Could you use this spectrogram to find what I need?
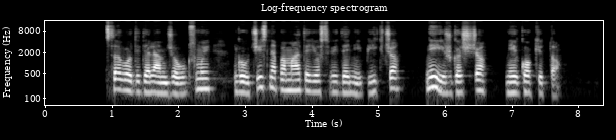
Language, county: Lithuanian, Šiauliai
